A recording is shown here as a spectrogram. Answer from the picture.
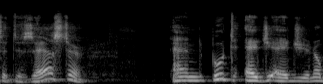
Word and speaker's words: Buttigieg: And Buttigieg, you know Buttigieg? You know, years ago I said, how do you pronounce that damn name? And they said, edge, the word edge. That's the way it's pronounced, Buttigieg.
